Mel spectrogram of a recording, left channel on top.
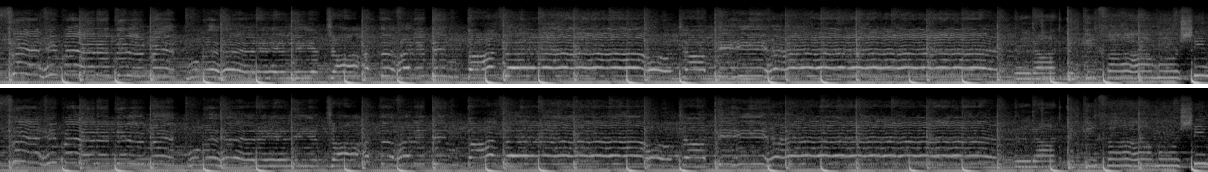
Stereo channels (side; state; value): right; quieter; 3.6 dB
